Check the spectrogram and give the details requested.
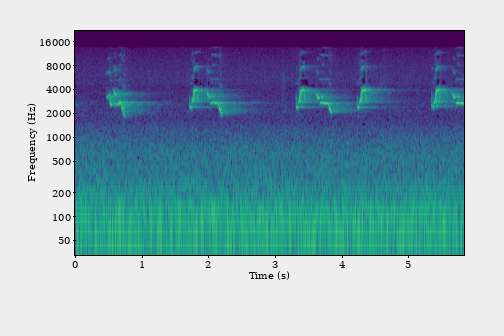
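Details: Mockingbird singing at night in New Jersey suburbs, mimicking other birds: paired chirped notes with a falling whistled tail, delivered in quick doublets, repeated several times over faint low hum.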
